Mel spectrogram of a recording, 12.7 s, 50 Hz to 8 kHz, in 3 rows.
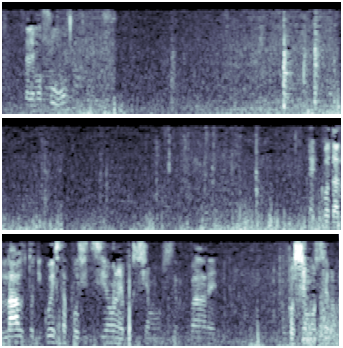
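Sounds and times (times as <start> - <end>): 
strong wind roaring across an open ferry deck, buffeting the microphone: 0.0 - 12.6
speech: 0.3 - 1.4, 8.4 - 11.4, 12.0 - 12.6.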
